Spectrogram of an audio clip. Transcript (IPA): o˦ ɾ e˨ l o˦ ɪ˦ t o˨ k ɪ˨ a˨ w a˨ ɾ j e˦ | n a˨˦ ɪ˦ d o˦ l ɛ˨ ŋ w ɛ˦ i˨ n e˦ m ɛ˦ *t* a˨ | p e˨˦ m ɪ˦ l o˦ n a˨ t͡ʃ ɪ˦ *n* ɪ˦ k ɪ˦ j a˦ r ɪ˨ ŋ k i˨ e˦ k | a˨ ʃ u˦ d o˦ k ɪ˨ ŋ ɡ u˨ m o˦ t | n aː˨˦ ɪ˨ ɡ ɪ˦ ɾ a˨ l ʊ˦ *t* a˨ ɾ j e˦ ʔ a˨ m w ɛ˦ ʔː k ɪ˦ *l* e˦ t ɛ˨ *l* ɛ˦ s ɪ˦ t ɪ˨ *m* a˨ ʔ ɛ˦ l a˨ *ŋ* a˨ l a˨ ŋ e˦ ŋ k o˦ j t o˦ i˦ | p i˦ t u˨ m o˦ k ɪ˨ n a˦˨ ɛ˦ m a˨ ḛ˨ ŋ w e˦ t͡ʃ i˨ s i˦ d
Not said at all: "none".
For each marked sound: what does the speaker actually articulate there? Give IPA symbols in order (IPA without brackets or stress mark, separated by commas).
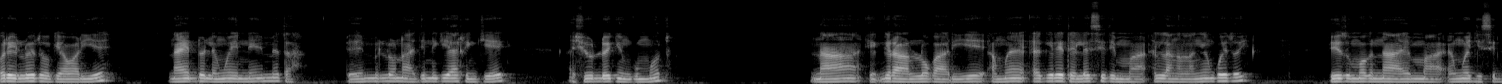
t, n, k, ɾ, l, m, ŋ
